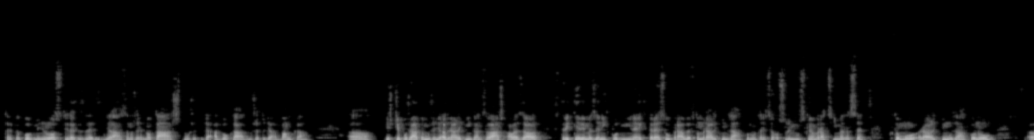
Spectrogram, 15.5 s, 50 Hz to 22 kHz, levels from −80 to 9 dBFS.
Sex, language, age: male, Czech, 30-49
